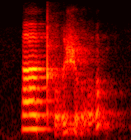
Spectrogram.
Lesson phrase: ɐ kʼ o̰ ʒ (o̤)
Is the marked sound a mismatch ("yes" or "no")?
yes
